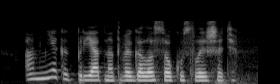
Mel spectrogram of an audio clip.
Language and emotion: Russian, positive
